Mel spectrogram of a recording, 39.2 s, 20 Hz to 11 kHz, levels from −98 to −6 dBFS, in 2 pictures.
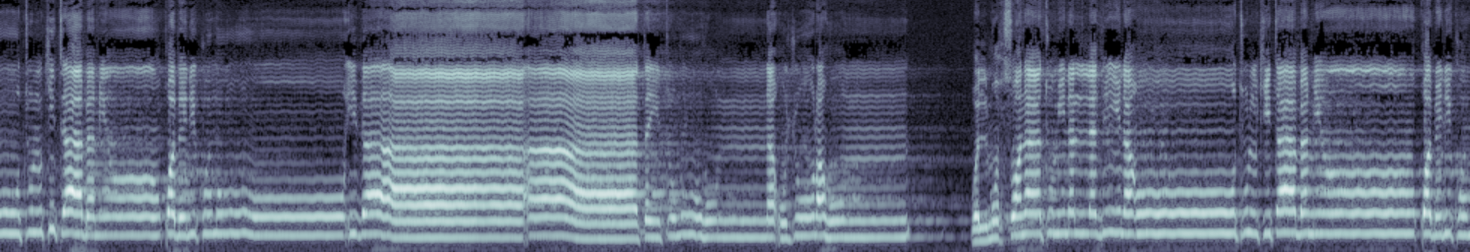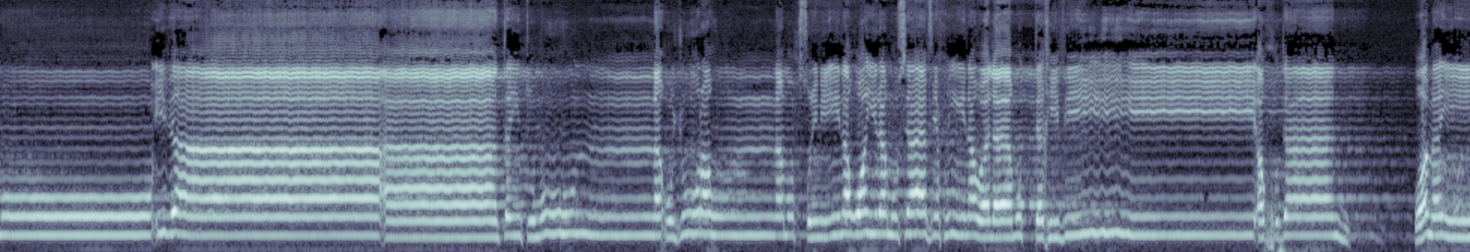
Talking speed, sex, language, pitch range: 35 wpm, male, Arabic, 220-260 Hz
